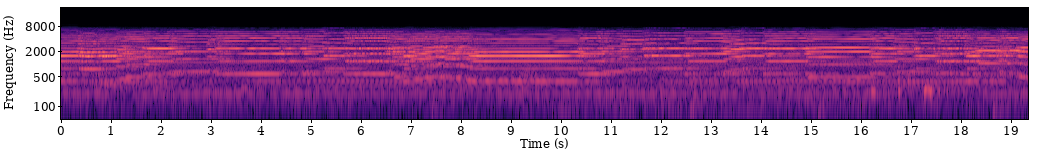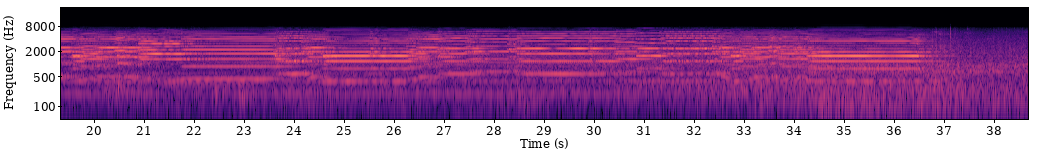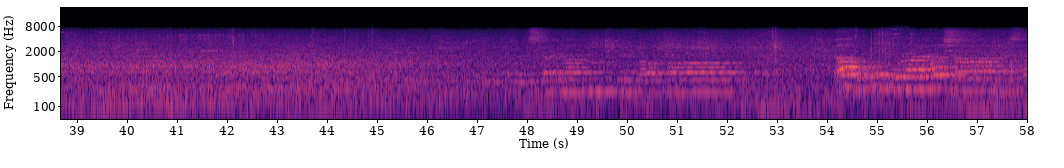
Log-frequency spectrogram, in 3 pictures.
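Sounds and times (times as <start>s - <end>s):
solo bagpipes playing slow tune: 0.0s - 38.8s.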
